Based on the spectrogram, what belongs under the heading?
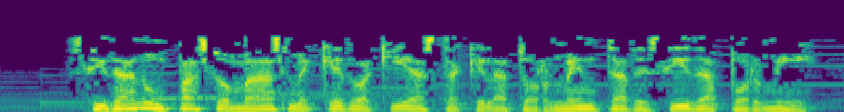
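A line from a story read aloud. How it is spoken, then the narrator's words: Shouted. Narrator (Spanish): gritó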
